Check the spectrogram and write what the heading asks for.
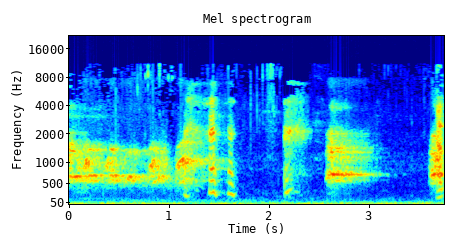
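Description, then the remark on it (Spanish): A small female poodle in Valencia, Venezuela, barks in a quick, uneven series of high-pitched yaps, some drawn out into whiny, tonal calls, with no talking over them. “Qué bueno, y tienes el perro suelto.”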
